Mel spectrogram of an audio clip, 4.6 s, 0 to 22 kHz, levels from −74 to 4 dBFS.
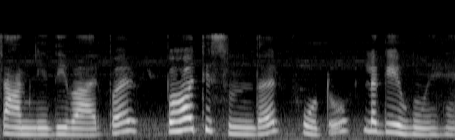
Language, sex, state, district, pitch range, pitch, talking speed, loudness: Hindi, male, Chhattisgarh, Raipur, 185-270 Hz, 205 Hz, 130 wpm, -18 LUFS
